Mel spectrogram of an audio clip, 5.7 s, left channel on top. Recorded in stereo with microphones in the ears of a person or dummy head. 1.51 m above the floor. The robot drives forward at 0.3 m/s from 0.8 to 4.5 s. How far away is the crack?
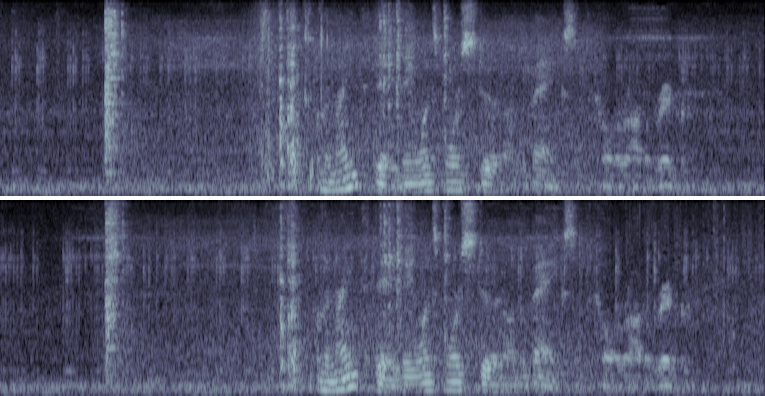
About 1.1 m.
